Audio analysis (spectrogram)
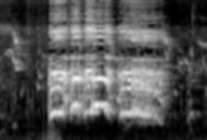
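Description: A young chicken about three months old gives one sustained crowing call lasting over a second, close and clear with no talk around it.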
